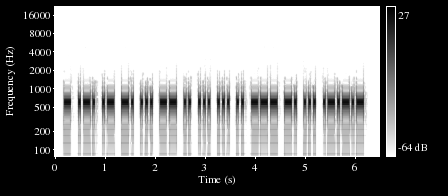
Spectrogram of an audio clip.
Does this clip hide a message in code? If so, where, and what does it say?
Yes: Morse code from 0.2 to 6.2 s, heard as a keyed tone, about 25 wpm, 600 Hz. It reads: TRANSMISSIONS.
